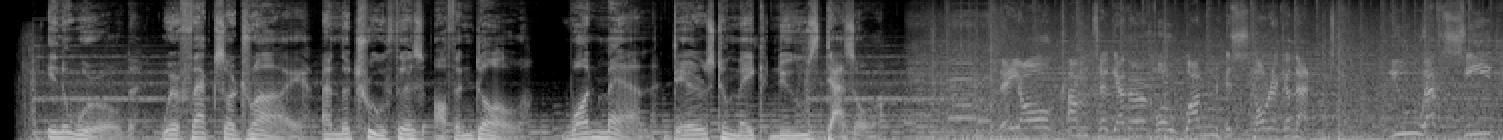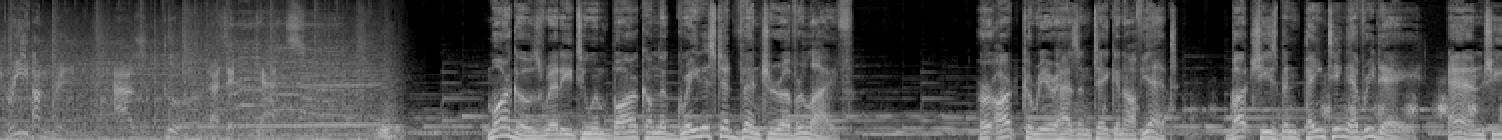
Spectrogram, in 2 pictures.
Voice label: Trailer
